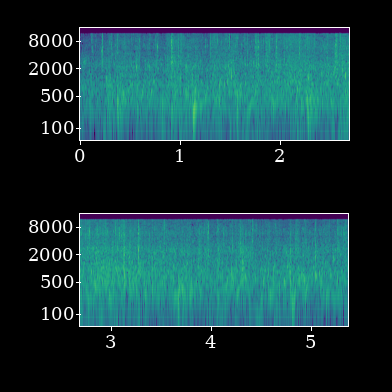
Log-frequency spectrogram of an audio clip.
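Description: Steady rush of flowing river water close by, with small splashes and trickles breaking through as something is let go into the current; no voices.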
